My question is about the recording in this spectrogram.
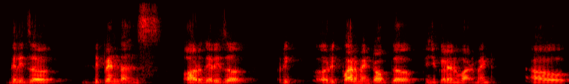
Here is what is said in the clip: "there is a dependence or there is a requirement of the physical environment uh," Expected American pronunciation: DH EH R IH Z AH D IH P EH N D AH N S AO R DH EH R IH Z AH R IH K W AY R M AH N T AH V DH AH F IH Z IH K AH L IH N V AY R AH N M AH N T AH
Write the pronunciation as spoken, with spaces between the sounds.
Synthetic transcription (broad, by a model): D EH R IH Z AH D IH P EH N D AH N S AO R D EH R IH Z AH R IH K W AY R M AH N T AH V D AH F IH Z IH K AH L IH N V AY R AH N M AH N T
